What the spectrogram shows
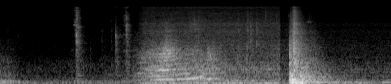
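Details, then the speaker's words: Church organ blower switched off in the basement: low hum winds down, then one heavy thud as it stops; loud shutdown clunk of unclear origin. "What about this dreadful clunk when I go downstairs to switch the organ blower off?"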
